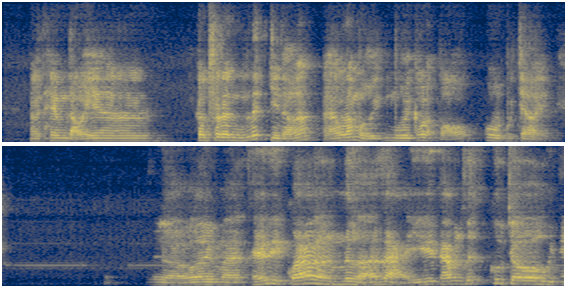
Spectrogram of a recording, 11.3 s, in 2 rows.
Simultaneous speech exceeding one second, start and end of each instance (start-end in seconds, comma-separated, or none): none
